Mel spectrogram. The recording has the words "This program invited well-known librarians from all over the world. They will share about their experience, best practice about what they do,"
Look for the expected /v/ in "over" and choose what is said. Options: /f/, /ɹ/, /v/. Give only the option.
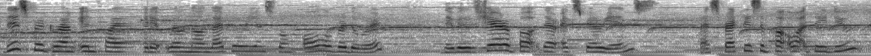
/v/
